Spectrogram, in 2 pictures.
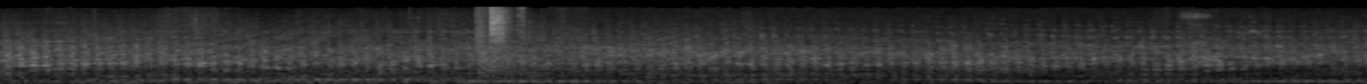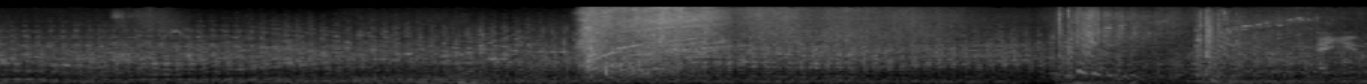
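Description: A hover bike engine hums steadily as it speeds along.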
